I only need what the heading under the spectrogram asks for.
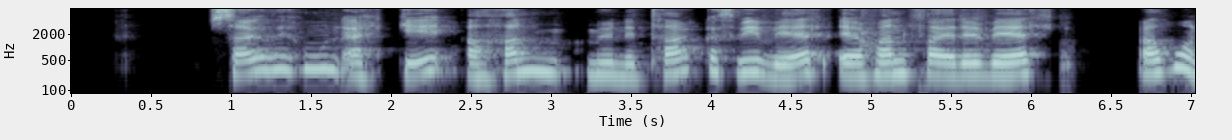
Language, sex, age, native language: Icelandic, female, 30-39, Icelandic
